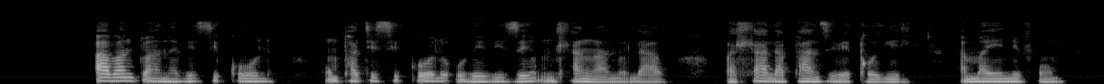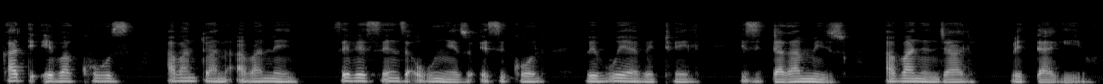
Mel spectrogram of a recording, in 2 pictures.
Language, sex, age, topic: North Ndebele, male, 36-49, education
